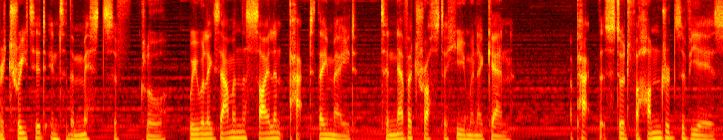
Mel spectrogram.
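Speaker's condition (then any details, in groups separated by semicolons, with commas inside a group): No condition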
